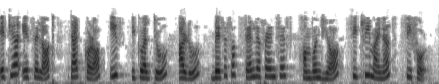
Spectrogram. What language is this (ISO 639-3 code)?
asm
